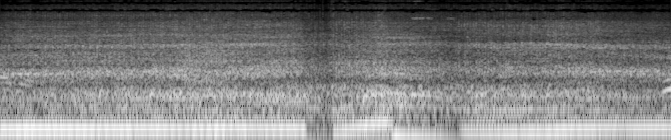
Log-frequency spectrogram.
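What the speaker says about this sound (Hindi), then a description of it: "ट्रैक्टर जो है वो बिल्कुल चल रहा है, बिल्कुल फुर्ती में चल रहा है।" A farm tractor engine runs steadily in a field during sowing, a loud, close, low idling rumble that barely changes throughout, with no voices.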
